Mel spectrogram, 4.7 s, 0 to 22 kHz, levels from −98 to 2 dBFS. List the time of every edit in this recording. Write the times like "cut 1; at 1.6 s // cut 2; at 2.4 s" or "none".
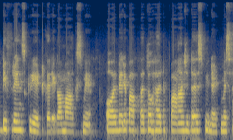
cut 1; at 1.9 s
